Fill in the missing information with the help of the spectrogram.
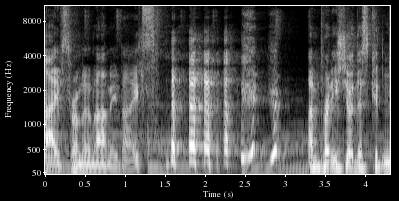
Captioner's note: laugh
